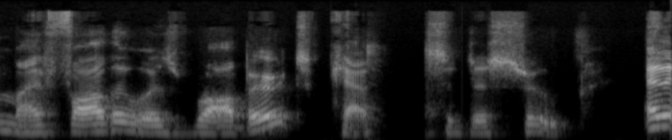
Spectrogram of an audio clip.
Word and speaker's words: Casadesus: say well you know the name is originally actually Catalan from Catalonia but the pronunciation sort of rhymes with Calamazoo Cassadoo a lot of people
